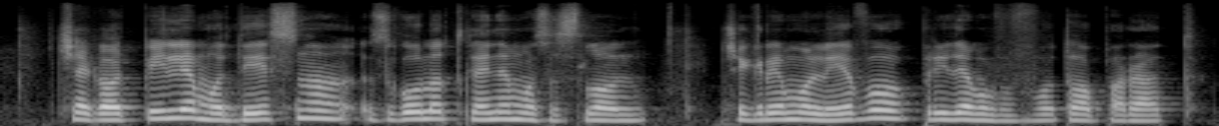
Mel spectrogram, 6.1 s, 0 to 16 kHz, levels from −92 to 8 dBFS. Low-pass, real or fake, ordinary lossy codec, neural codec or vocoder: 14.4 kHz; fake; none; codec, 44.1 kHz, 7.8 kbps, DAC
